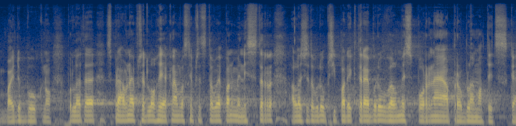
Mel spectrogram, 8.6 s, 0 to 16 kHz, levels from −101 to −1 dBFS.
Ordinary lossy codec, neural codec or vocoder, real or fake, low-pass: AAC, 96 kbps; none; real; 14.4 kHz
